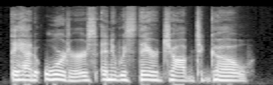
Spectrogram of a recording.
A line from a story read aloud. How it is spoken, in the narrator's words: Nevada growled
